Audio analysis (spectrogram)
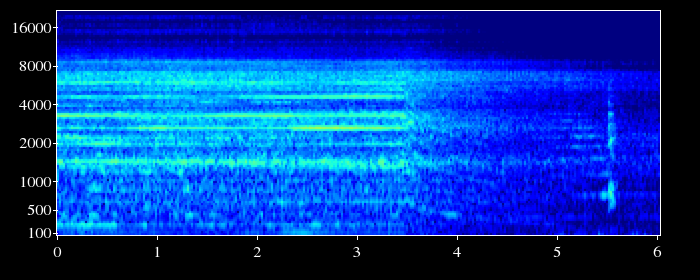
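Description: A small, roughly twelve-year-old hydraulic log splitter pushing through big firewood, a steady motor and pump whine that drops off and winds down after about three and a half seconds, with a short sharp knock near the end.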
